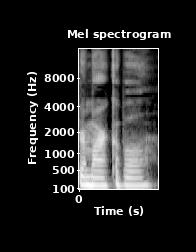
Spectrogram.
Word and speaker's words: remarkable: Did you notice the stress? Remarkable. The strong beat is on the second syllable.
